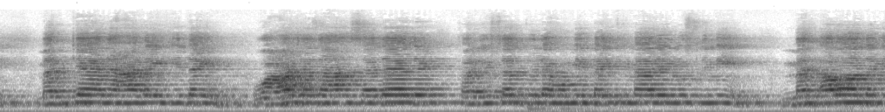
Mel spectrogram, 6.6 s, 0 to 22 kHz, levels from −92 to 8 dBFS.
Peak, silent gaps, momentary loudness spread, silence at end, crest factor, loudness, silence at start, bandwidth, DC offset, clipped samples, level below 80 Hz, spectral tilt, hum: -4 dBFS; none; 9 LU; 0 s; 18 dB; -21 LUFS; 0 s; 14 kHz; 0.3%; under 0.1%; -60 dBFS; -2.5 dB/octave; none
